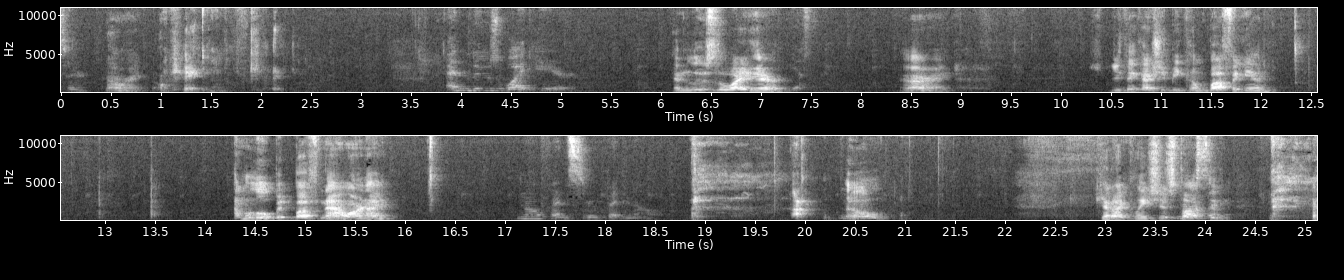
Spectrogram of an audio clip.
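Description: A young girl talks nearby in short bursts.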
